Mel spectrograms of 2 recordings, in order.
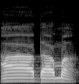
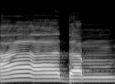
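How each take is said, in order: First: The word ends with a vowel after m. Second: The word ends on the consonant m. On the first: The reader continues without stopping. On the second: The reader stops on this word.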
